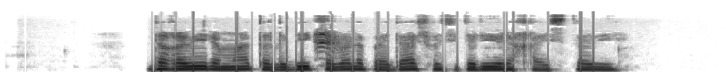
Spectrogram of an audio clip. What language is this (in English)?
Pashto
